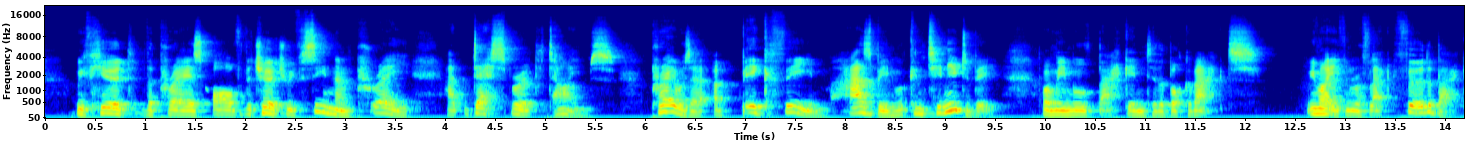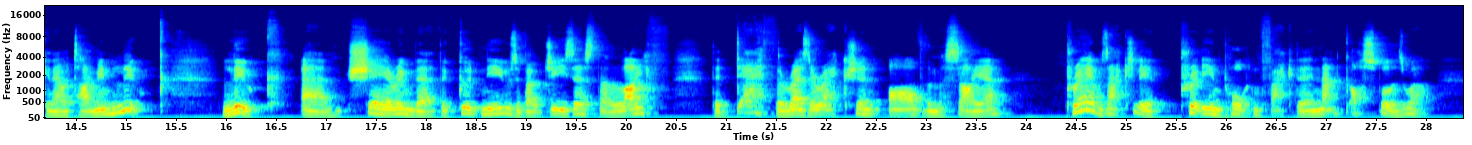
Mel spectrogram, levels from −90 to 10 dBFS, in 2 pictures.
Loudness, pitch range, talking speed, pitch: -29 LUFS, 110-150 Hz, 160 wpm, 130 Hz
